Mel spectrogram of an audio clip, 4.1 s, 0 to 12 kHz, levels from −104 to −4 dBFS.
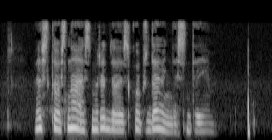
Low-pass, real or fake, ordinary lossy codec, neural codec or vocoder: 7.2 kHz; real; MP3, 96 kbps; none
